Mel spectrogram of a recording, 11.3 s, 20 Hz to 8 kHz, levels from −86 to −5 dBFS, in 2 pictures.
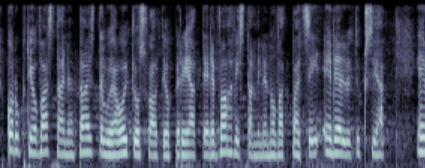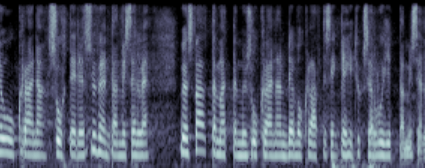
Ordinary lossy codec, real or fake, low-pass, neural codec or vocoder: none; fake; 7.2 kHz; codec, 16 kHz, 4 kbps, X-Codec, HuBERT features, trained on general audio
